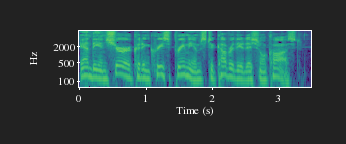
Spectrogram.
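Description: A man's voice: mid-range voice, animated, fairly quick, slightly rough, no echo. A man hosting a political talk radio show, ranting angrily and sarcastically, and losing his voice.

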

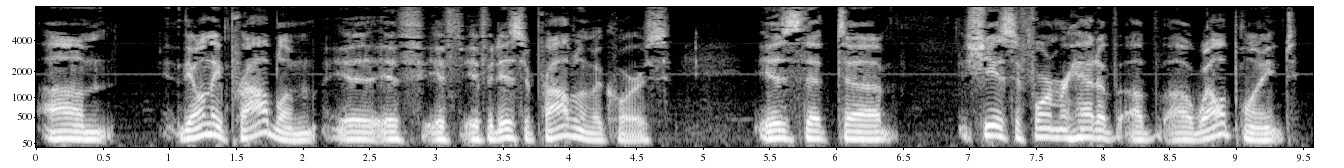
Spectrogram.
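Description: Male talk radio host, gravelly and hoarse, dry studio sound, angry sarcastic ranter. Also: on the low side, lively intonation, a little slow, dry recording. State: losing his voice. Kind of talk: political talk radio monologue.

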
